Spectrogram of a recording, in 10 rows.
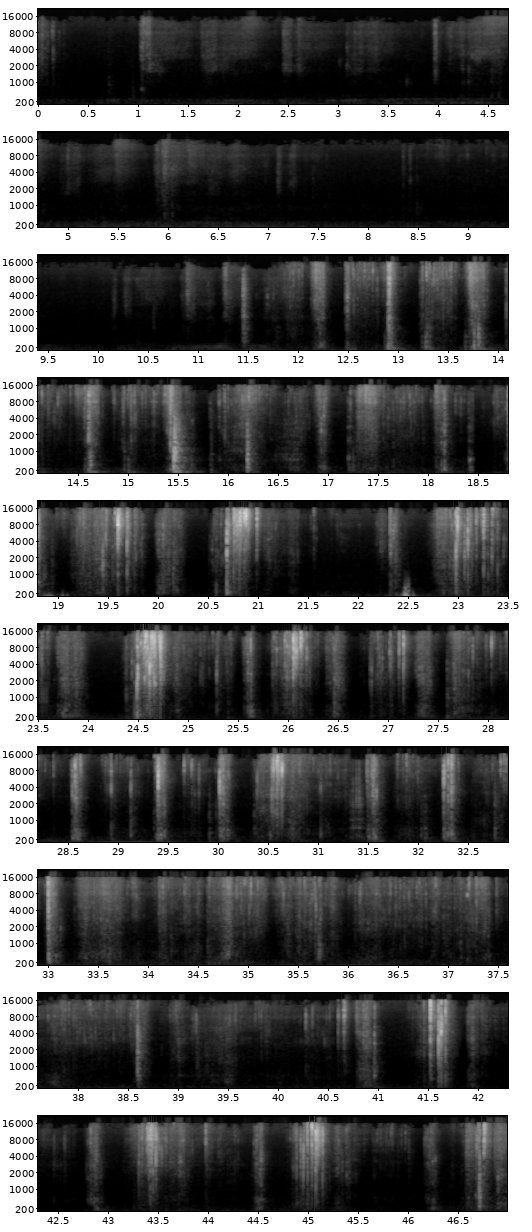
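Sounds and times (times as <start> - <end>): slime crackling and popping: 12.1 - 21.4, 22.2 - 46.9.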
